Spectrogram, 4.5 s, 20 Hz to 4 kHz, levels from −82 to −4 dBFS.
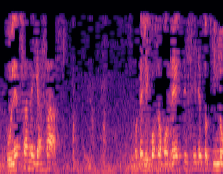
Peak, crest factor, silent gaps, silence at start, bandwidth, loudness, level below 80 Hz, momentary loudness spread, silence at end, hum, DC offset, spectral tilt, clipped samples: -6 dBFS; 16 dB; none; 0 s; 3.8 kHz; -21 LUFS; -48 dBFS; 16 LU; 0 s; none; under 0.1%; -10.5 dB/octave; under 0.1%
